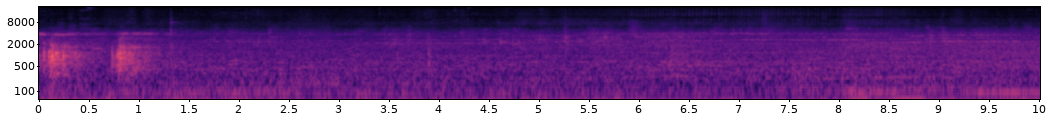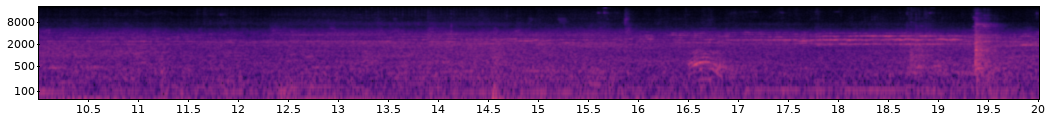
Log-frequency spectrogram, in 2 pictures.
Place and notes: Ascolto il tuo cuore, città. I listen to your heart, city. Several chapters **SCROLL DOWN FOR ALL RECORDINGS** - Shopping in the time of COVID19
Wednesday March 11 2020. Following yesterday evening recording: walking in the square market at Piazza Madama Cristina, district of San Salvario, Turin the morning after emergency disposition due to the epidemic of COVID19.
Start at 11:50 a.m., end at h. 12:15 p.m. duration of recording 25'1O''
The entire path is associated with a synchronized GPS track recorded in the (kml, gpx, kmz) files downloadable here:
